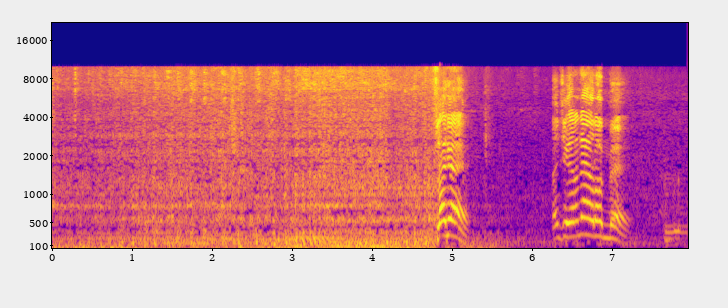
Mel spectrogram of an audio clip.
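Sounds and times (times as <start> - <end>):
motorcycle engine idling while parking: 0.2 - 4.9
speech: 4.8 - 5.3, 6.3 - 7.3.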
